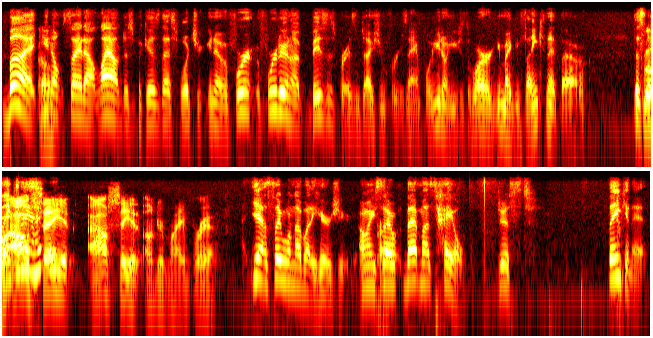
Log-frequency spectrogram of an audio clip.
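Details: Adult speakers in conversation; typical fluent speech.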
